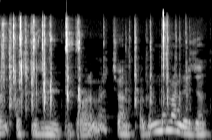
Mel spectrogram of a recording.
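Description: Computer keyboard typing, a run of key clicks, with a voice talking over it.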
